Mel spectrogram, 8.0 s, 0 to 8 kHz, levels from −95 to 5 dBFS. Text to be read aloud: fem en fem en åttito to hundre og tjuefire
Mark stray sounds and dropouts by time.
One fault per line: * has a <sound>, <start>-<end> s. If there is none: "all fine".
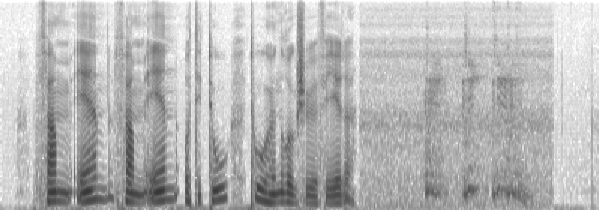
* has a throat clearing, 5.6-7.2 s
